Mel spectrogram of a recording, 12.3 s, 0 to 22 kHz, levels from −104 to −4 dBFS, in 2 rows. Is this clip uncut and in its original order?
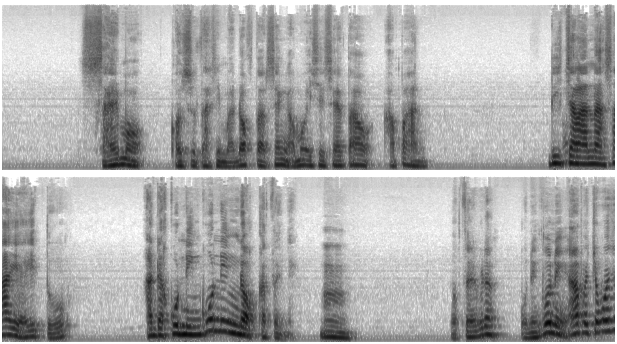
yes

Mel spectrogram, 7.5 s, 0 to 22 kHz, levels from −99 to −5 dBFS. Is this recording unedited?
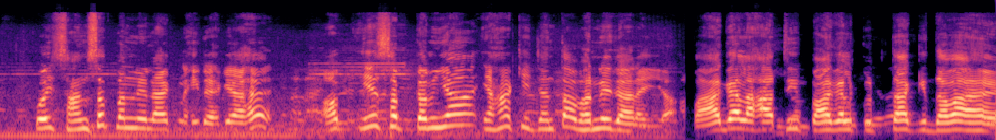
no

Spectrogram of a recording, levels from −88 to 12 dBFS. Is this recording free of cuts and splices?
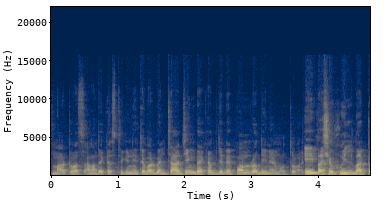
no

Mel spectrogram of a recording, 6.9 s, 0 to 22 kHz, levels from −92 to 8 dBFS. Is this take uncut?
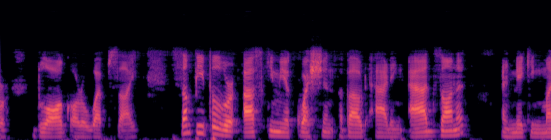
no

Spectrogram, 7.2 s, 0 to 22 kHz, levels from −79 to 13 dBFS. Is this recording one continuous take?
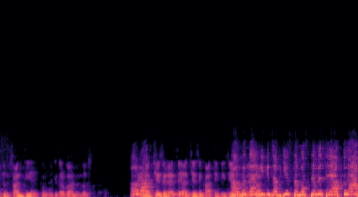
yes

